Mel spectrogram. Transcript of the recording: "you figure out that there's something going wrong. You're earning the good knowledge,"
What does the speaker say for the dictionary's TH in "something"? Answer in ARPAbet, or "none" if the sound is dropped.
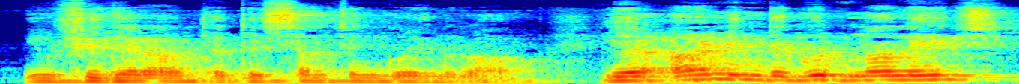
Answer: T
